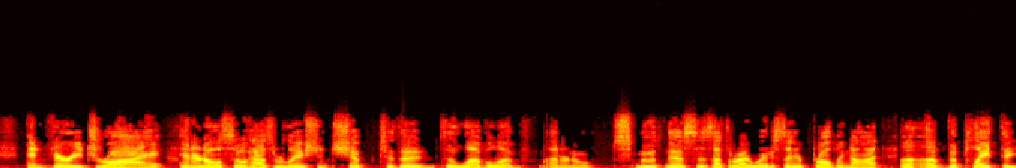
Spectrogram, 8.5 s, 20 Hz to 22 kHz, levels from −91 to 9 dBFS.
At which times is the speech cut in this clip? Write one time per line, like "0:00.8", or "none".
0:03.7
